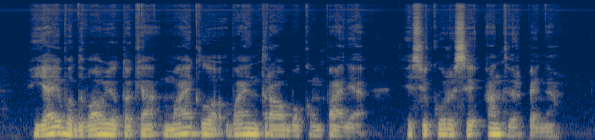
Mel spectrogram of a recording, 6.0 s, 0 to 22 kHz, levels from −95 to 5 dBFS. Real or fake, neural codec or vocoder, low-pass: real; none; 19.8 kHz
